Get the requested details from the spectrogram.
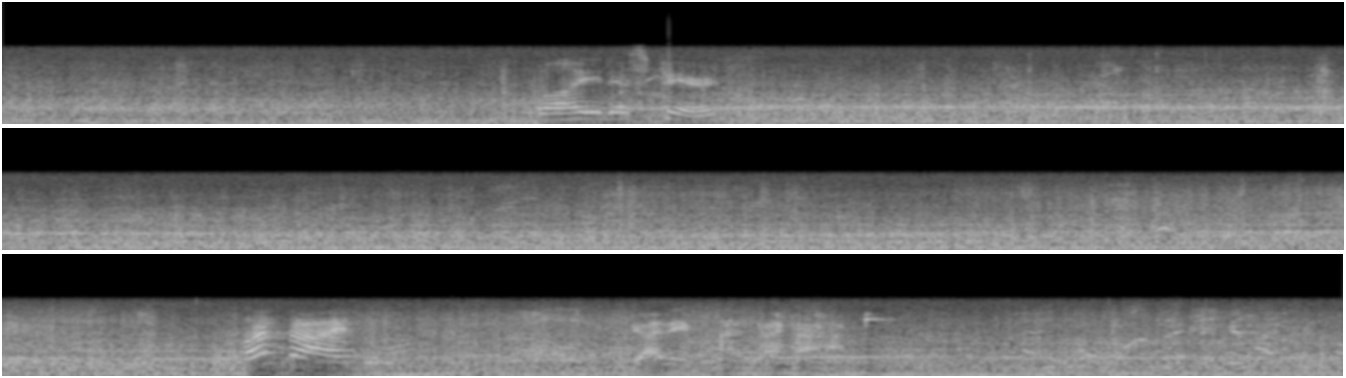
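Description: Wind blows outdoors over open water.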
